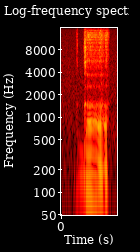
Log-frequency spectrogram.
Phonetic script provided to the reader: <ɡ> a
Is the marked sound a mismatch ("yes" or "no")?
no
